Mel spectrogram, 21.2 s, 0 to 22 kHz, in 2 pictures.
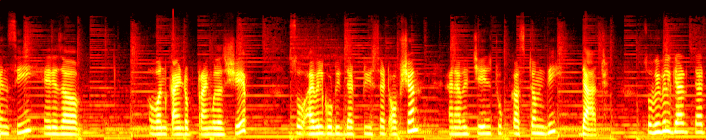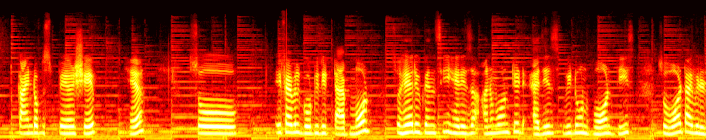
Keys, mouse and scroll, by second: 6.3-9.3 drag, 9.5-9.9 shift+middle drag, 9.9 scroll up 1, 10.2-16.0 shift+middle drag, 16.0 Tab.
